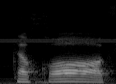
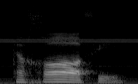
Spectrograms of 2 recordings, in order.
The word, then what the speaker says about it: تَخَافِ: If you say takhafi, takhafi, that's as if you're pronouncing the kha with a fatha.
